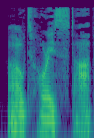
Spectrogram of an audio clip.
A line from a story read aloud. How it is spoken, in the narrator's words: she said wearily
